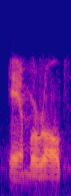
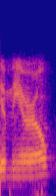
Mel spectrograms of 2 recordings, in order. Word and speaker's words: Amirault: you can do Emerald calm and I think you you pronounce it the French Way which is great it should be a mural but my granddaddy Americanized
